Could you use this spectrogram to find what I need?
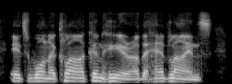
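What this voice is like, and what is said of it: Formal newsreader voice impression. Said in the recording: “did a really good impression of a newsreader.”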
